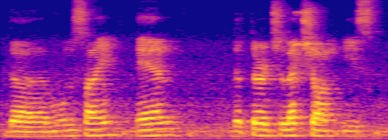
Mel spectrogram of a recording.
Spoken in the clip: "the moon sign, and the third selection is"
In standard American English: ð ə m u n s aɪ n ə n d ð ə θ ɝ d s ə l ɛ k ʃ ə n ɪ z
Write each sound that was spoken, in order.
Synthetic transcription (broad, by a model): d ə m u n s aɪ n ə n d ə t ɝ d s ə l ɛ k ʃ ə n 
